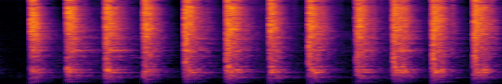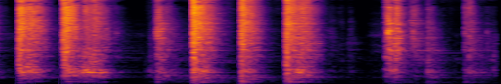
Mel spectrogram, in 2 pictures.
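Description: Flat-blade screwdriver striking a knockout tab in a steel breaker-panel cover over and over, sharp metallic taps about two to three a second, working the tab loose. The taps pause briefly near the end, then a few more follow.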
